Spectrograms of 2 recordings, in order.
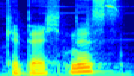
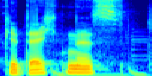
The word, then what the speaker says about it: Gedächtnis: 3 s fitness studio gedächtnis das gedächtnis des t hat man hier kaum das gedächtnis von der aussprache her wie gesagt mit einem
